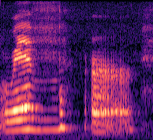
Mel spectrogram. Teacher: my teeth are hitting my lips to close that syllable. River. So that's considered a closed syllable.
